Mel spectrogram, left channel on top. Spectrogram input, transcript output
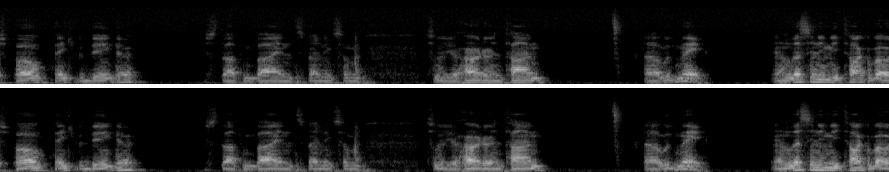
Poe. Thank you for being here, for stopping by and spending some of your hard-earned time with me and listening to me talk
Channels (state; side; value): noise; left; hiss, 24 dB below the sound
